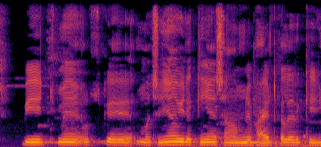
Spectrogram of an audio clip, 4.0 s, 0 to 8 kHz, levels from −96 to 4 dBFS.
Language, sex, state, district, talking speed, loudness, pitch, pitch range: Hindi, male, Uttar Pradesh, Budaun, 180 wpm, -26 LUFS, 145 Hz, 140-150 Hz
